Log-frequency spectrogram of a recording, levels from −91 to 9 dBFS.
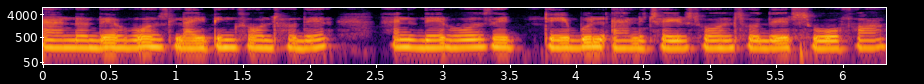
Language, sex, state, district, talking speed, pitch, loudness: English, female, Chandigarh, Chandigarh, 160 wpm, 190 Hz, -15 LUFS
